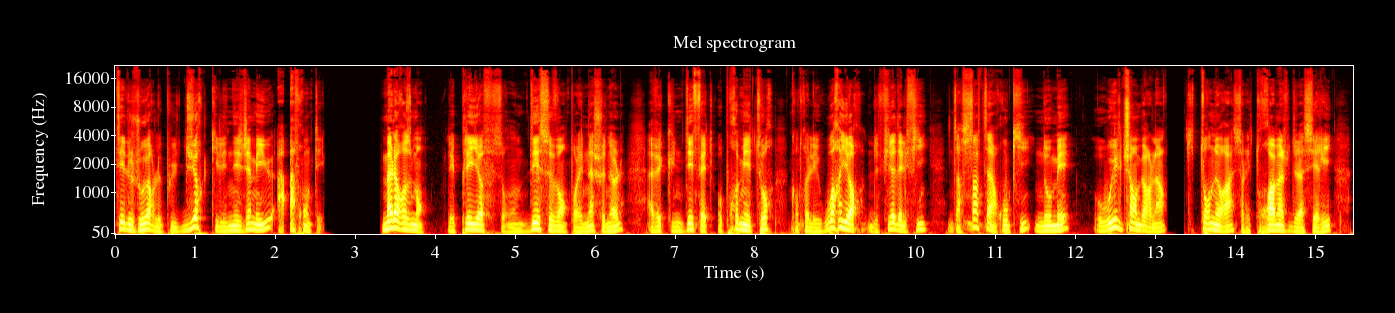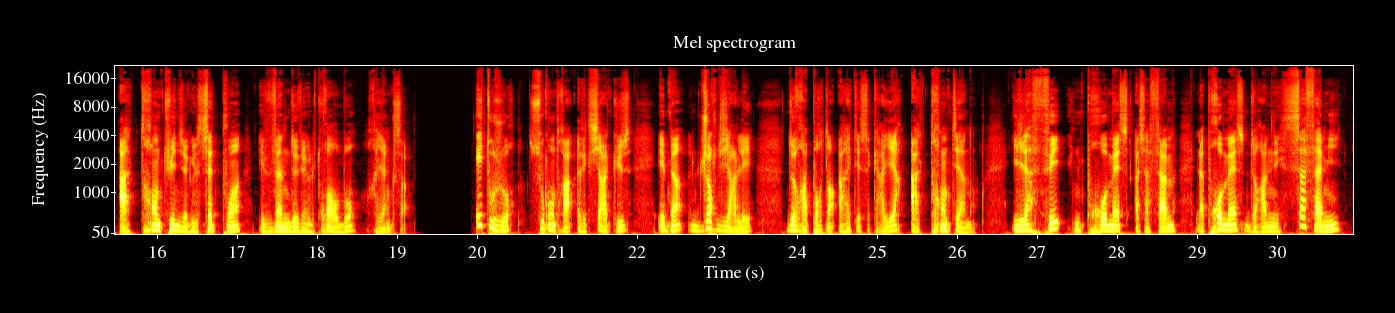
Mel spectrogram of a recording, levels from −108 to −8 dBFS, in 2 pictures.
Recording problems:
none

